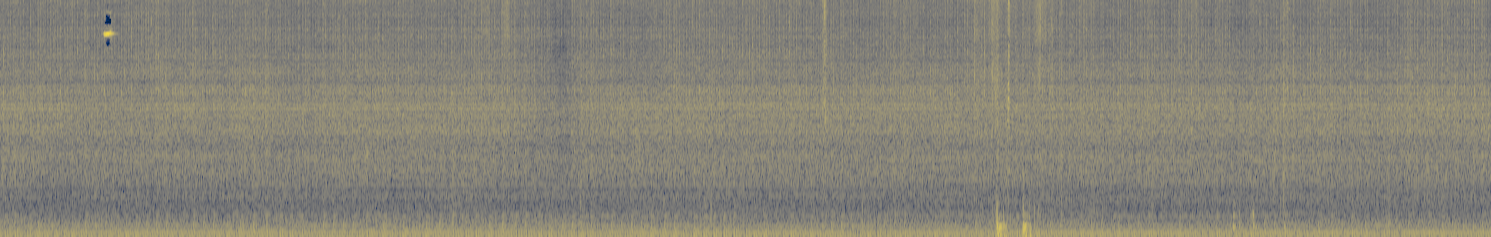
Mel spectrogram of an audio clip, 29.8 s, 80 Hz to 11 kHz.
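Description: Wood-Mizer LT15 sawmill's engine running steadily at idle, saw head parked and not cutting. About two-thirds of the way through, two heavy thuds as a log is put onto the log deck.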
